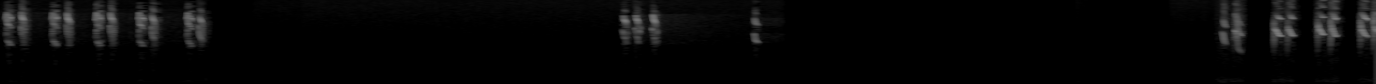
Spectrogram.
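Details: Common linnet song recorded for tutoring young linnets: bursts of rapid, high twittering notes repeated in quick series, separated by a steady low hum and gaps of silence.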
